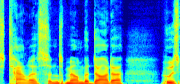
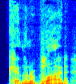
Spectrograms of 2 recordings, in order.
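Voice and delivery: plain reading voice

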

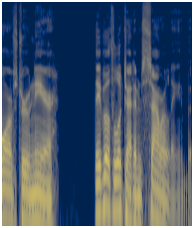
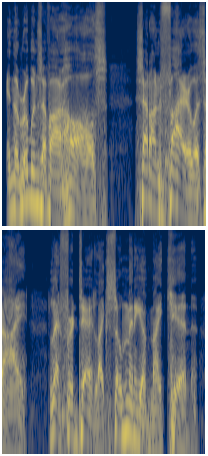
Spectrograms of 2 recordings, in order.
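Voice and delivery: dwarf voice; 4 semitones higher, 3 dB louder than usual. A narrator's reading. Dwarf lamenting.

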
